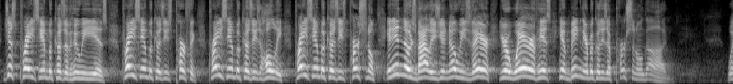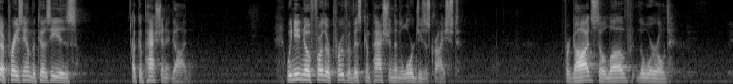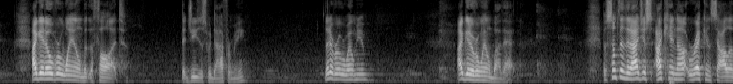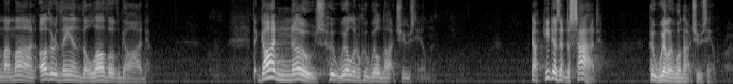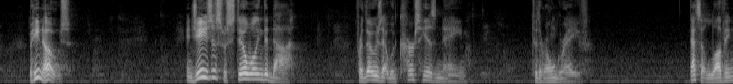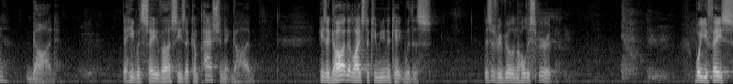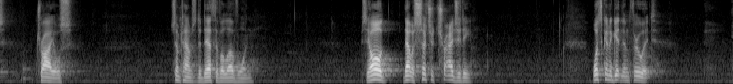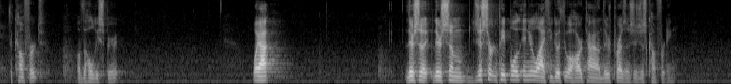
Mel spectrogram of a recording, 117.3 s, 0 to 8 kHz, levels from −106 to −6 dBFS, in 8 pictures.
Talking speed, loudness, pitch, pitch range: 120 wpm, -29 LUFS, 140 Hz, 120-180 Hz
